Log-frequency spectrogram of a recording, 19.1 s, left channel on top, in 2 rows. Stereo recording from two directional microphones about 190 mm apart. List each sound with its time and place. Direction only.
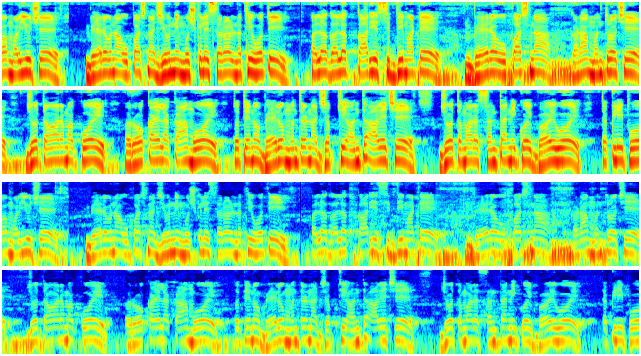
0.2 s a man's voice: 45° left (ahead or behind)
